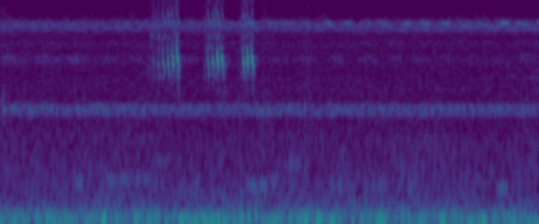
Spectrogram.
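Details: Nighttime cricket call, binaurally recorded: three quick high chirps, each a tight cluster of pulses about half a second apart, then quiet with low background rumble and a steady faint tone.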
